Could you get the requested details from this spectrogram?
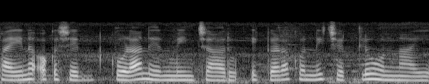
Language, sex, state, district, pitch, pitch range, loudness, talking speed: Telugu, female, Andhra Pradesh, Srikakulam, 205 Hz, 200-225 Hz, -16 LUFS, 125 wpm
